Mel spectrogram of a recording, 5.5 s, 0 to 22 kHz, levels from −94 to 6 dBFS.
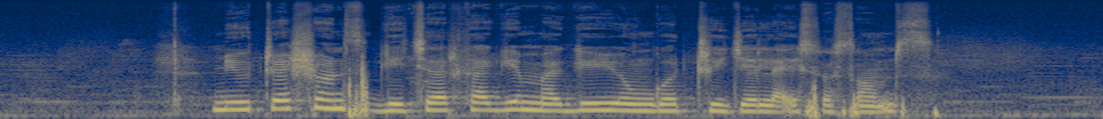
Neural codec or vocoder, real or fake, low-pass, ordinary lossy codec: none; real; none; none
